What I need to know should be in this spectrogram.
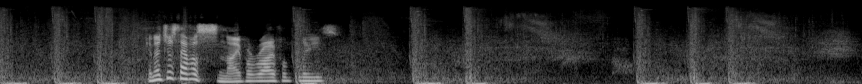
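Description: A rifle fires single shots.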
